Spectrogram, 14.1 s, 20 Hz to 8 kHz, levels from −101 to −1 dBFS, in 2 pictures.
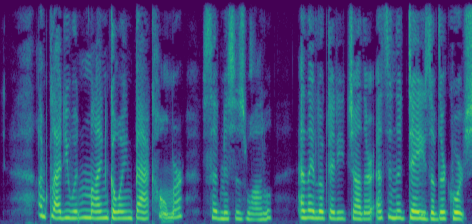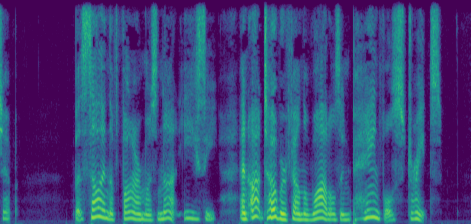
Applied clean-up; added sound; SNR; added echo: none; none; none; none.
